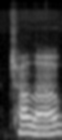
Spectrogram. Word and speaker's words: challah: I'm gonna start baking challah.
